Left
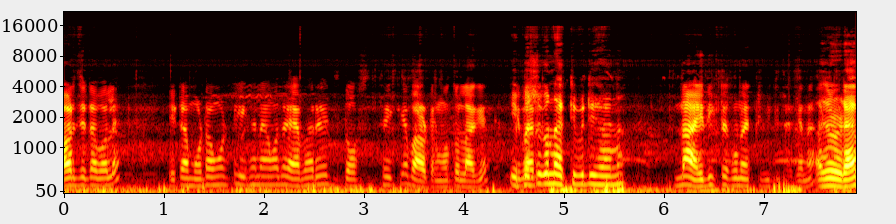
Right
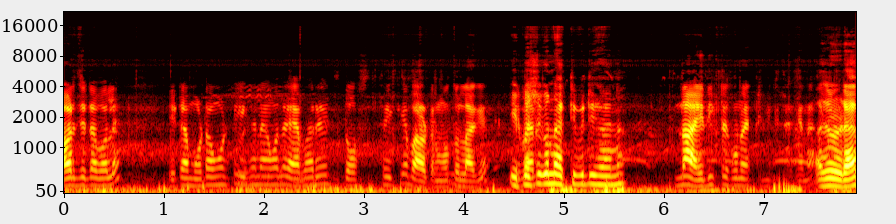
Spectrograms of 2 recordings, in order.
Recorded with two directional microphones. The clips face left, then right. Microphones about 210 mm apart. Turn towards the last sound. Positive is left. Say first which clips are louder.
# right 1 dB
turn(degrees=0)  # may be behind; listen again after turning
